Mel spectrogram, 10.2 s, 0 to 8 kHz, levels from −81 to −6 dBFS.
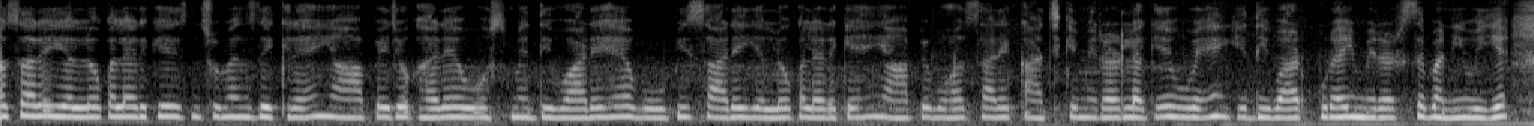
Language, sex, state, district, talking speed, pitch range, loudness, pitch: Marwari, female, Rajasthan, Nagaur, 205 wpm, 215-235 Hz, -27 LUFS, 225 Hz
